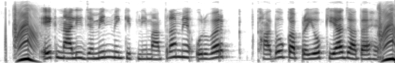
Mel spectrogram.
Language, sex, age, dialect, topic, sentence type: Hindi, female, 18-24, Garhwali, agriculture, question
